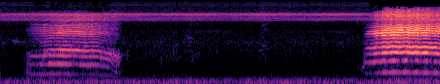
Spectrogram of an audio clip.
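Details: Goat (Capra hircus), kid bleat: young kid calling for its mother.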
